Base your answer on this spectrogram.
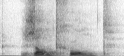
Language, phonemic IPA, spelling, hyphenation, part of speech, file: Dutch, /ˈzɑnt.xrɔnt/, zandgrond, zand‧grond, noun, Nl-zandgrond.ogg
- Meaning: sandy soil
